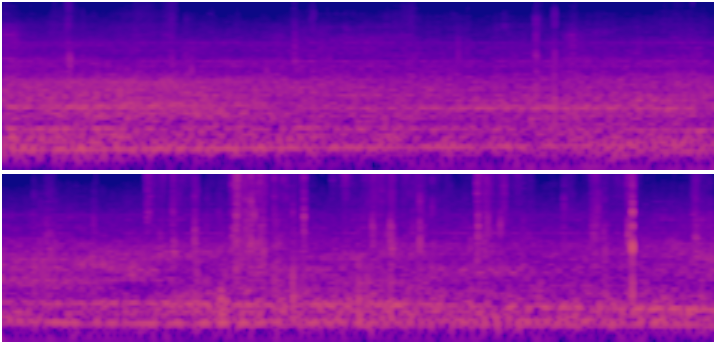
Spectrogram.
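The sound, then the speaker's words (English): A steady low hum of passing cars, air conditioning across the street and a droning, rattling refrigerator fill the background, while soft swishing flip-flop steps come in irregular bursts during the second half, ending with one sharp slap. “also known as the rattling of the refrigerator, air conditioning across the street, the hum of the cars going by, and the swish of my flip-flops.”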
